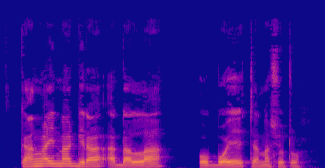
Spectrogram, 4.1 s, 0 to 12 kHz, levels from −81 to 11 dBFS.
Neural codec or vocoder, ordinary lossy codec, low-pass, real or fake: none; MP3, 48 kbps; 10.8 kHz; real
